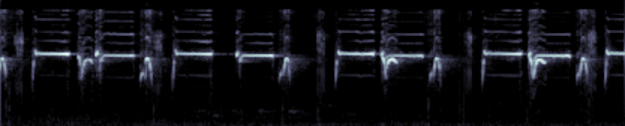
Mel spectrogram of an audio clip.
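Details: Loud male prenjak song used to provoke prinias and ciblek into singing; bright high whistled notes broken by quick descending chips, repeating about once a second.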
